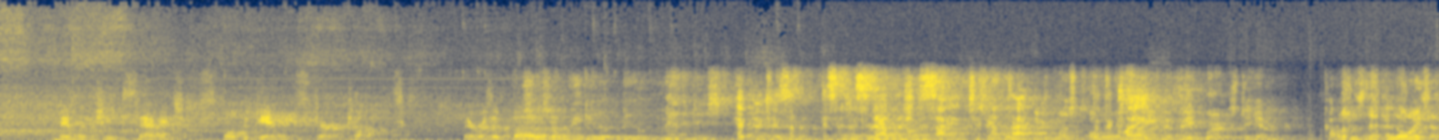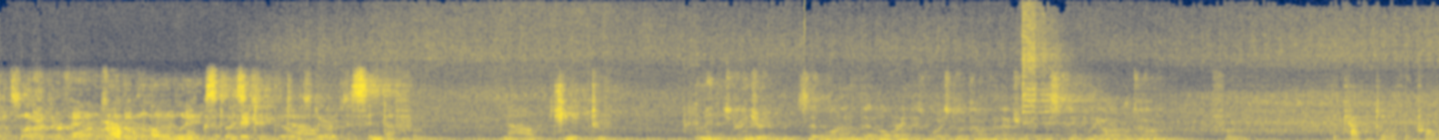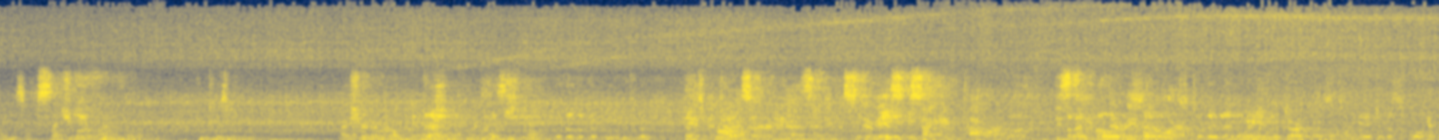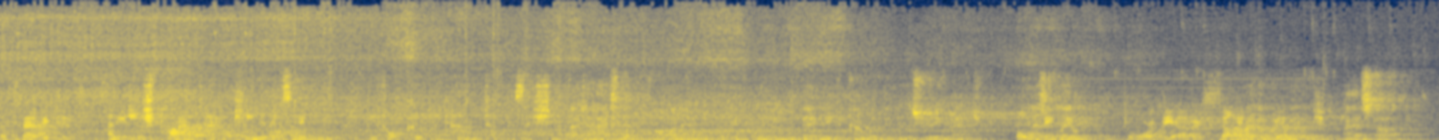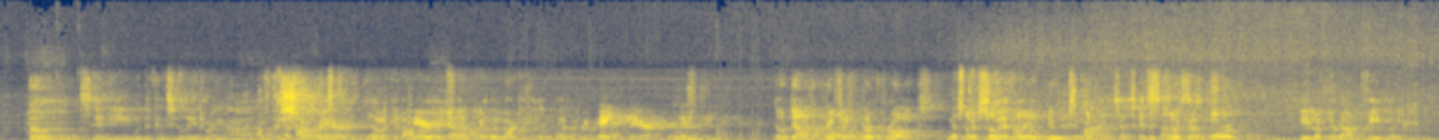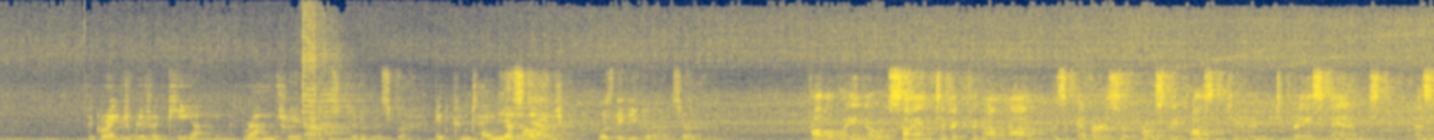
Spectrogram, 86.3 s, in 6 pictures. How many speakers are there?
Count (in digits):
6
